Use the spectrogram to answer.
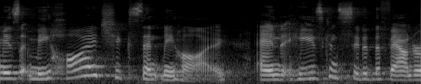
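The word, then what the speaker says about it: Mihály Csíkszentmihályi: would be rude not to his name is Mihai csíkszentmihályi and he's considered the founder of the flow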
